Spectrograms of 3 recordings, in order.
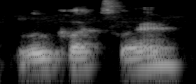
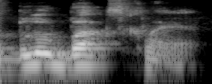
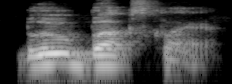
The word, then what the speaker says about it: Blue Bucks Klan: Blue Klux Klan? No, it's Blue Bucks Klan. I said it wrong. Blue Bucks Klan.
